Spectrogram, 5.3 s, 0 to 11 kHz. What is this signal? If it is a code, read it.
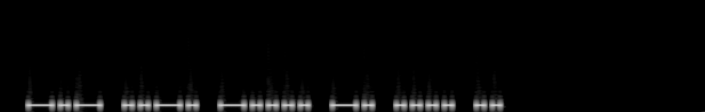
Morse code, heard as a keyed tone, about 20 wpm, 700 Hz. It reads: KF6NHI
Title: USA Callsign DE Callsign 20wpm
